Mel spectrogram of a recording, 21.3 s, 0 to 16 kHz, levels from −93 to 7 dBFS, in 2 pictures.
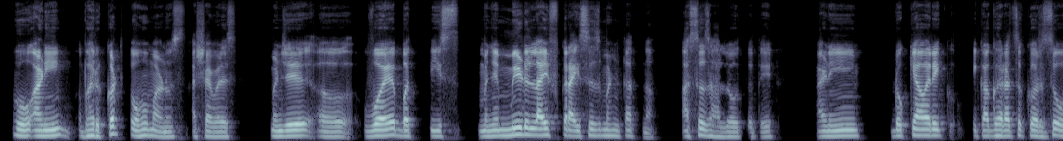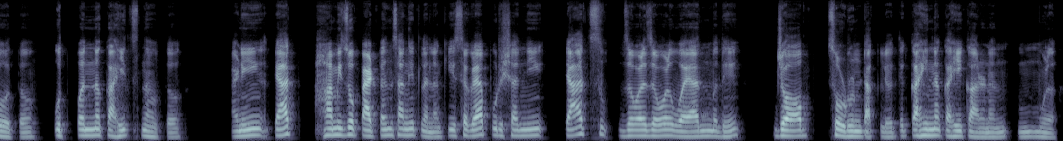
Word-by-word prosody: हो. 150 -2 +3
आणि 145 +1 +6 0.3
भरकटतो 155 +3 +1
हो 155 - +1
माणूस 125 -4 -3
अशा 130 +1 -1
वेळेस 125 0 -3 0.3
म्हणजे 140 +1 +4 0.2
अ, 130 - -5 0.5
वय 150 +3 +7
32 145 -2 -3 0.2
म्हणजे 140 +1 +2
मिड 170 +4 +6
लाईफ 165 -1 +6
क्रायसिस 145 +2 +2
म्हणतात 150 -1 -5
ना, 110 -2 -13 0.3
असं 135 +5 -2
झालं 125 -4 -5
होतं 125 0 -7
ते. 125 +1 -8 0.5
आणि 140 +2 +1 0.4
डोक्यावर 155 +2 +4
एक 155 0 +2 0.2
एका 145 +1 -2
घराचं 145 0 0
कर्ज 140 -5 -1
होतं 120 -5 -2 0.2
उत्पन्न 155 +1 -1
काहीच 150 0 -2
नव्हतं. 120 -4 -7 0.5
आणि 150 +5 +1
त्यात 160 +4 +5 0.3
हा 165 +1 +2
मी 170 +1 +2
जो 175 +1 +2
पॅटर्न 155 +2 +5
सांगितला 160 -4 -3
ना 120 0 -5
की 150 - -5
सगळ्या 155 +2 +2
पुरुषांनी 155 0 -3 0.3
त्याच 190 +2 +1 0.3
जवळ, 150 +1 +2
जवळ 150 +1 0
वयांमध्ये 135 +1 0 0.4
जॉब 145 -1 +3 0.3
सोडून 135 -4 +1
टाकले 130 -2 -4
होते. 120 +3 -9
काही 150 +1 +3
ना 155 +1 +1
काही 140 -1 0
कारणांमुळ. 120 0 -6
145 Hz, 150 wpm, -24 LUFS, 135-155 Hz, 0.5 s, वय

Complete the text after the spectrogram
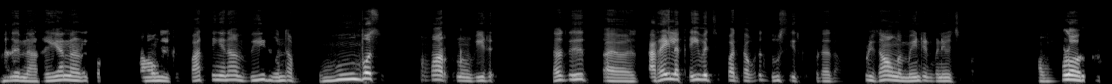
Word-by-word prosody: அது 170 +4 -1
நிறையா 165 +7 0
நடக்கும். 175 -2 -3 0.4
அவுங்களுக்கு 165 -2 0
பார்த்தீங்கன்னா, 205 +2 -1 0.2
வீடு 205 0 0
வந்து 185 +1 -1
அப் - - -31 0.2
ரொம்ப 230 +8 +4
சுத்தமா 205 -3 -8
இருக்கணும் 170 -5 -5
வீடு. 175 +1 -3 0.6
அதாவது 205 +4 -1 0.3
அ - - +3 0.4
தரையில 235 +7 +5
கை 200 - +1
வச்சுப் 215 +1 -2
பார்த்தா 170 -3 -3
கூட 215 - -13
தூசி 185 +1 -8
இருக்கக்கூடாது. 150 -2 -11 0.2
அப்பிடி 195 -2 -5
தான் 210 +1 +4
அவுங்க 185 -4 +3
மெயின்டென் 175 -1 -1
பண்ணி 160 0 -1
வச்சு - - -21 0.8
அவ்ளோ 145 +11 +6
இருக்கு. 180 -2 -6
185 Hz, 155 wpm, -23 LUFS, 165-210 Hz, 0.8 s, அவ்ளோ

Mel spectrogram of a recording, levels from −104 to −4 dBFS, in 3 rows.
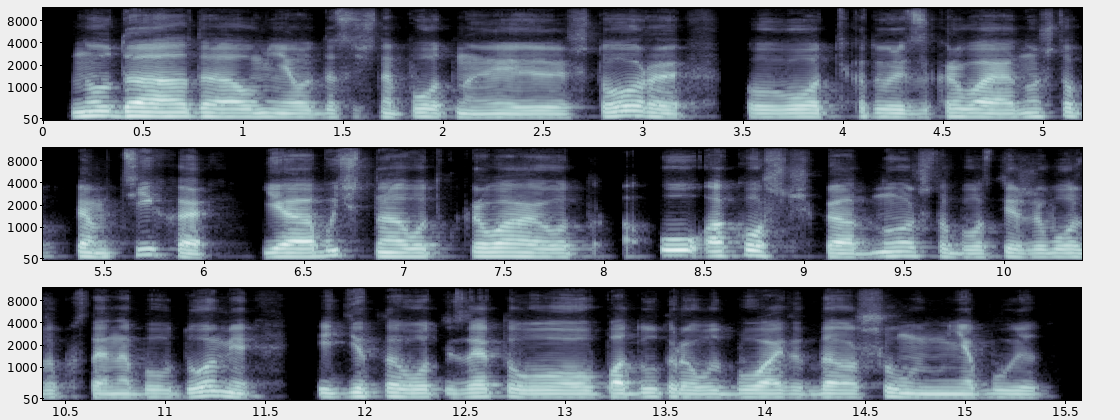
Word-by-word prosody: Ну 140 +3 +4
да, 130 -2 +6
да, 115 -2 +3
у 115 - +1
меня 110 -1 0
вот 105 -1 -2
достаточно 105 0 -7
плотные, 100 -3 -1
э, - - -9
шторы 120 +1 0 0.3
в - - -5
вот, 110 +1 0
которые 110 -1 -2
закрываю, 105 +1 0
но 115 +1 -2
чтобы 120 0 -7
прям 120 -3 +1
тихо- 170 +9 -1 0.2
я 115 0 +6
обычно 125 -2 +1
вот 120 0 -1
открываю 125 0 +3
вот 115 +1 -5
о 115 - -18
у 155 0 +5
окошечко 135 -5 +1
1, 130 +6 -1
чтобы 115 -5 -7
вот 105 0 -4
свежий 110 -2 -2
воздух 110 -2 -2
постоянно 100 -1 -3
был 105 +1 -5
в - - -13
доме. 125 0 -1 0.2
И 115 - -2
где-то 120 +2 -1
вот 110 0 0
из-за 110 +2 -3
этого 105 -3 0
под 105 +2 +1
утро 115 -2 -1
вот 100 0 -2
бывает 105 +1 0
иногда 105 +1 -1
шум 105 0 -2
меня 100 0 -1
будит. 100 0 -5
115 Hz, 185 wpm, -22 LUFS, 105-120 Hz, 0.3 s, да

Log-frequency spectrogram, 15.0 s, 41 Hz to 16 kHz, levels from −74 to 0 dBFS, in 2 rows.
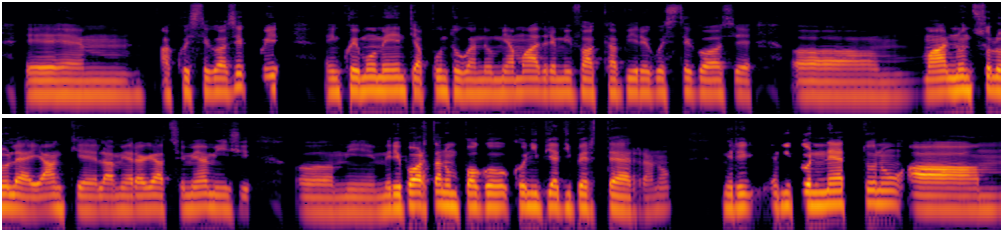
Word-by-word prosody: ehm 120 -1 -3
a 125 - -7
queste 140 +1 -5
cose 140 +6 -1
qui. 155 - -7 0.4
E 135 - -6
in 135 - -1
quei 145 +1 +1
momenti 145 -1 +1
appunto, 135 +1 -3
quando 130 0 -2
mia 130 0 -3
madre 135 0 -1
mi 130 0 -3
fa 130 0 -2
capire 135 +1 -3
queste 135 +1 -5
cose, 125 -2 -3 0.3
uhm, 115 -1 -5
ma 130 +1 +6
non 145 +1 +3
solo 145 -1 +1
lei, 125 -3 +2
anche 130 0 -2
la 125 0 -1
mia 125 0 -3
ragazza 130 0 -1
o - - -6
i - - -4
miei 135 +1 0
amici, 130 -3 -5 0.3
uhm, 120 -1 -5
mi 120 0 -6
mi 125 +2 -3
riportano 150 +2 +5
un 145 - +2
poco 145 0 +2
con 145 +1 0
i 145 - +3
piedi 140 0 0
per 135 -3 -1
terra, 120 -3 0
no, 130 +2 -12 0.3
mi 140 - -3
ri 140 0 -1
riconnettono 160 +3 +2
a, 130 -1 +6
mhmm, 130 0 -8
130 Hz, 190 wpm, -22 LUFS, 125-140 Hz, 0.4 s, ma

